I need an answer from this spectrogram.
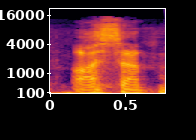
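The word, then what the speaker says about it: A$AP: Assap Mob, OK. – Dans le fond, le signe de dollar, là, tu le prononces comme un S.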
